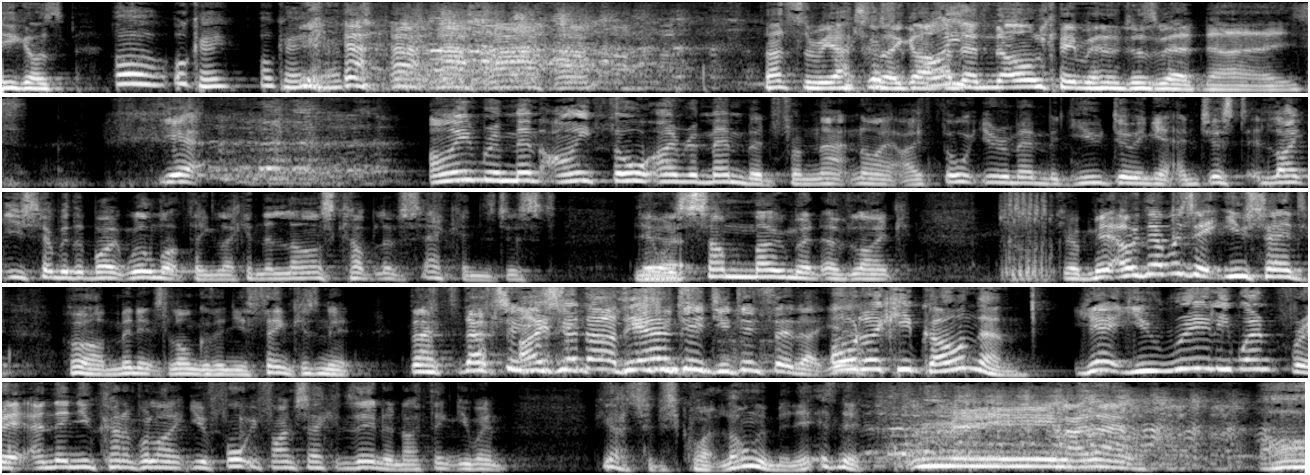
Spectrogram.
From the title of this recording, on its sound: Live at the Edinburgh Fringe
